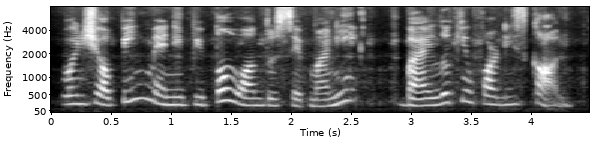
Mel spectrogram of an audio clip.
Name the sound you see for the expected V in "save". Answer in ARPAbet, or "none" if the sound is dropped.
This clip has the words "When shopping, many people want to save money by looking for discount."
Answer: P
